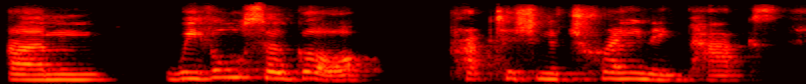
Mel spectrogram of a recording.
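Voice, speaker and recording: A woman with a mellow, warm tone, explaining children's learning as a podcast guest. She talks fluently and in a teacherly way, and sometimes lifts into a sing-song voice to show an example. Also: medium pitch, slow. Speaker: guest from a children's music and movement company. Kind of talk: podcast interview.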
